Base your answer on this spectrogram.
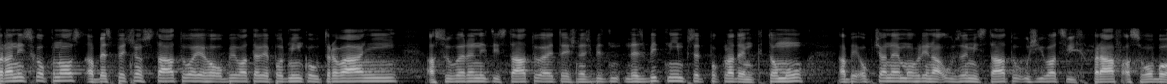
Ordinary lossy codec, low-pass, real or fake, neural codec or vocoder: AAC, 48 kbps; 5.4 kHz; real; none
